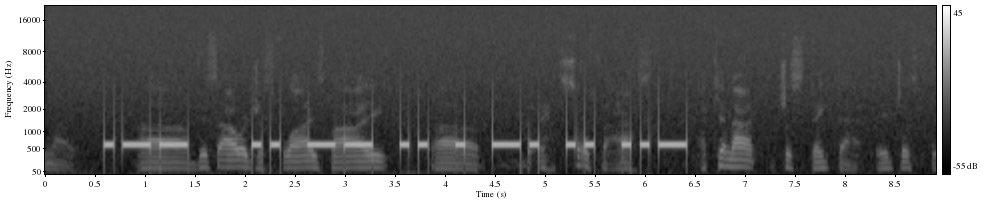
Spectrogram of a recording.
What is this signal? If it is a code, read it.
Morse code, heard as a keyed tone, machine-sent, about 13 wpm, 610 Hz, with speech in English. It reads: W IMIENIU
